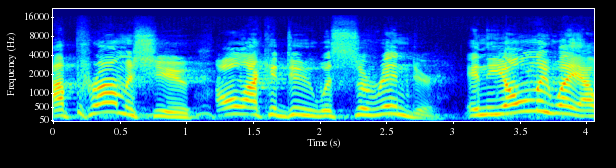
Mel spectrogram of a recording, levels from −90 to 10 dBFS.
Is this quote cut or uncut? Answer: cut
